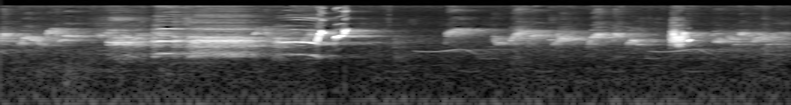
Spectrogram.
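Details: Red-whiskered bulbul performing a master song (เพลงแม่บท): bright warbled phrases with a dense, raspy passage early on, two sharp loud notes near two seconds, then rolling chirpy notes and a final emphatic note.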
